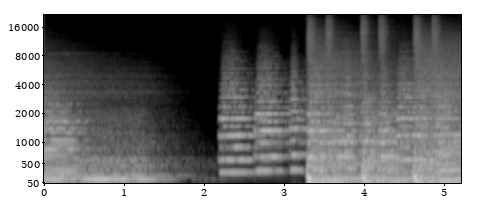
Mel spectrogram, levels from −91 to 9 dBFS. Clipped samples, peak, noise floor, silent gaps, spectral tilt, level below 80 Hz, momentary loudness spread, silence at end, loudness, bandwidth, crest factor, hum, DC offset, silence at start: under 0.1%; -4 dBFS; -53 dBFS; none; -6 dB/octave; -32 dBFS; 10 LU; 0 s; -21 LUFS; over 20 kHz; 18 dB; none; under 0.1%; 0 s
